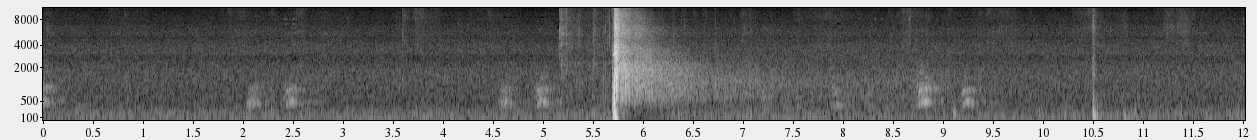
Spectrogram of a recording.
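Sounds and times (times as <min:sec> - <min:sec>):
faint sharp crack: 0:05.2 - 0:07.2
loud sharp bang with echo: 0:05.7 - 0:07.2.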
